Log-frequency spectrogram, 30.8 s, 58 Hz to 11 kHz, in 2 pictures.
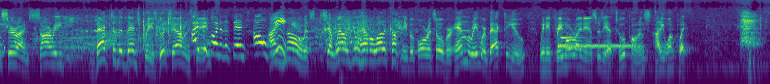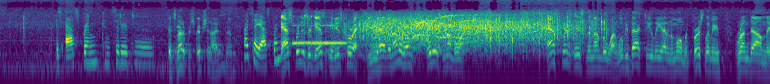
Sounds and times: Inside, large room or hall: 0.0 - 4.4, 5.0 - 16.7, 21.2 - 28.7.

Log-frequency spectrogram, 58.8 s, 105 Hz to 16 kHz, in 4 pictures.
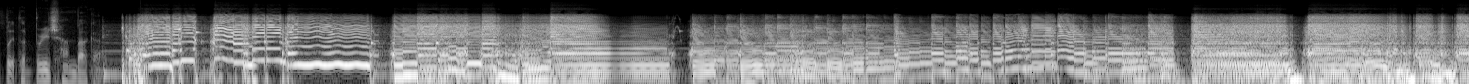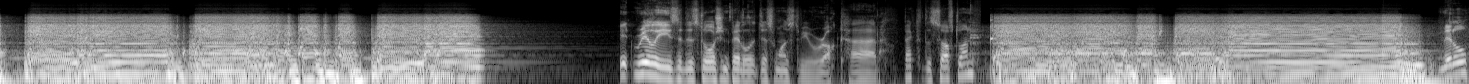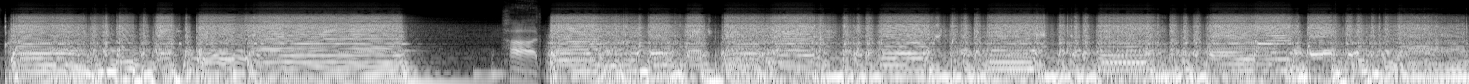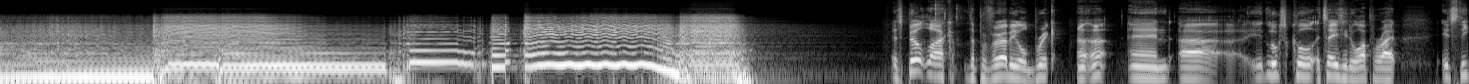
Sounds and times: Speech: 0.0 - 1.1, 20.9 - 24.5, 29.1 - 29.4, 34.4 - 34.8, 53.0 - 58.7
Distortion: 0.0 - 58.7
Guitar: 0.9 - 21.0, 24.3 - 58.7
Effects unit: 1.0 - 20.9, 24.4 - 53.0.

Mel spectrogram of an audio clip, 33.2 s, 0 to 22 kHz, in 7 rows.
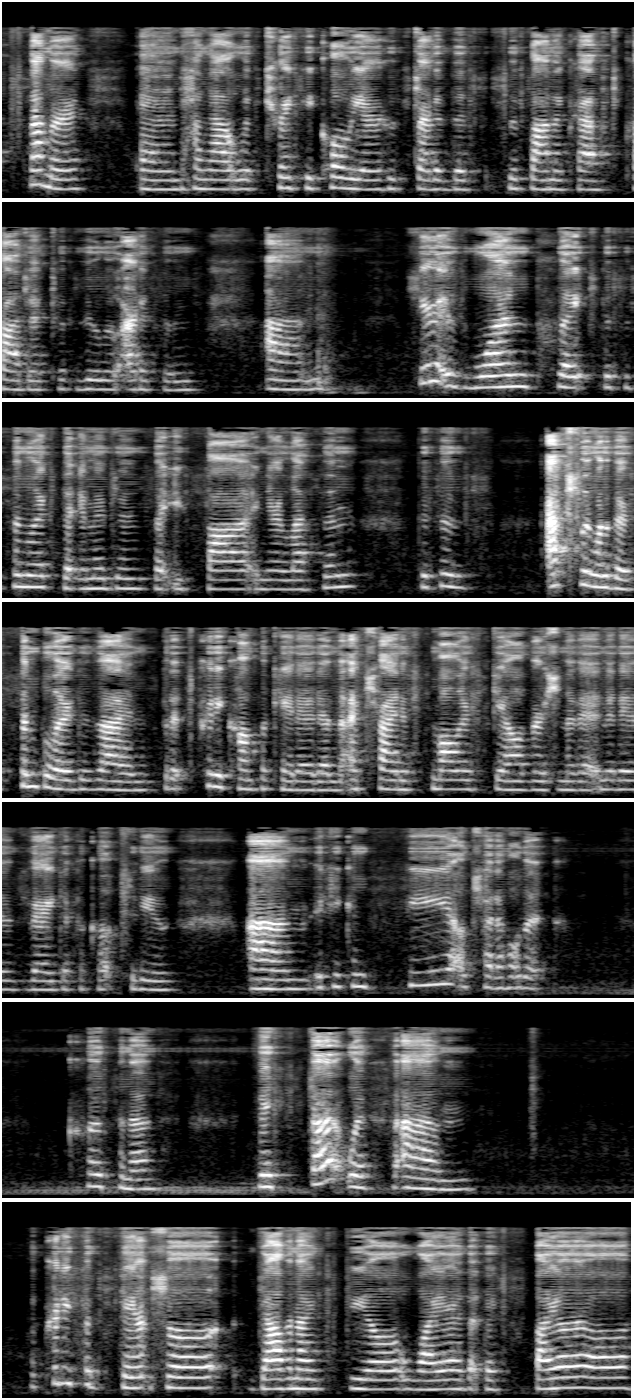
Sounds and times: Speech: 0.0 - 23.2, 24.2 - 25.0, 25.6 - 27.3, 28.6 - 33.1.

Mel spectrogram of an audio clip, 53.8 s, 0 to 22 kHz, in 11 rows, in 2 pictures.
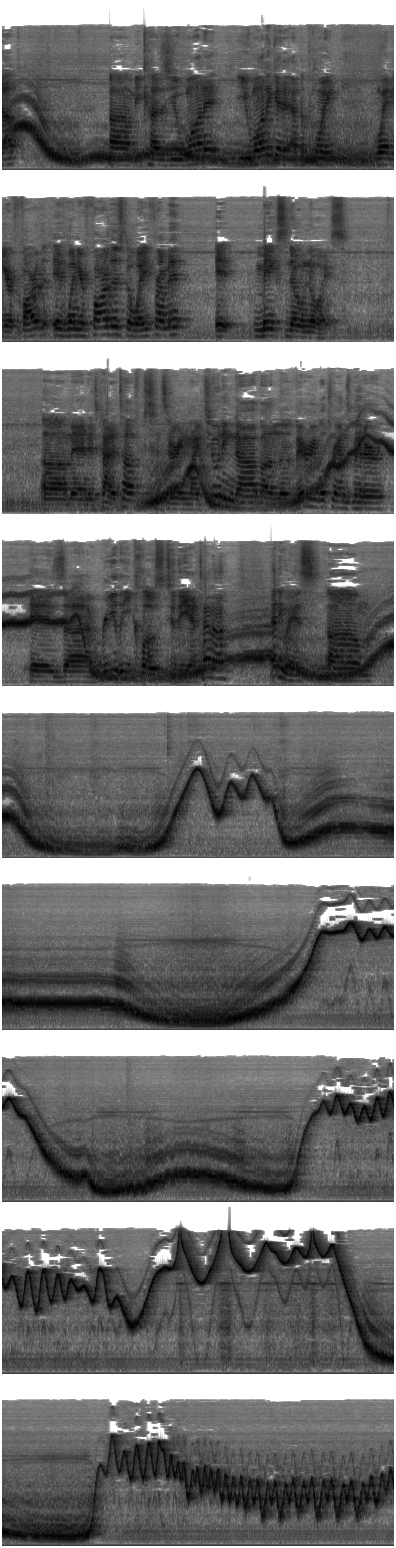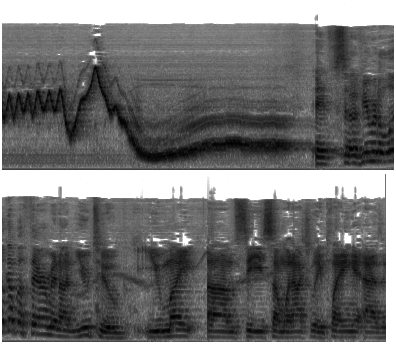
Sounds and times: Theremin: 0.0 - 53.8.

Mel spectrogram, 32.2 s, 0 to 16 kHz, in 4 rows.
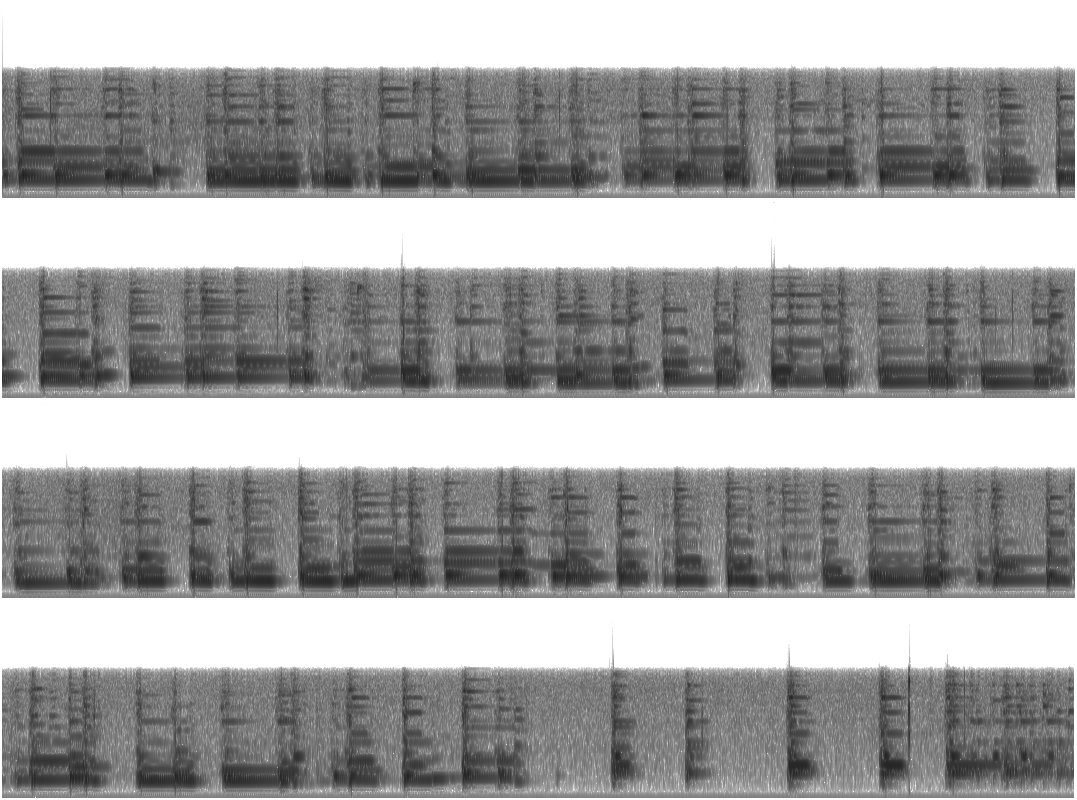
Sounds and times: Music: 0.0 - 32.1.

